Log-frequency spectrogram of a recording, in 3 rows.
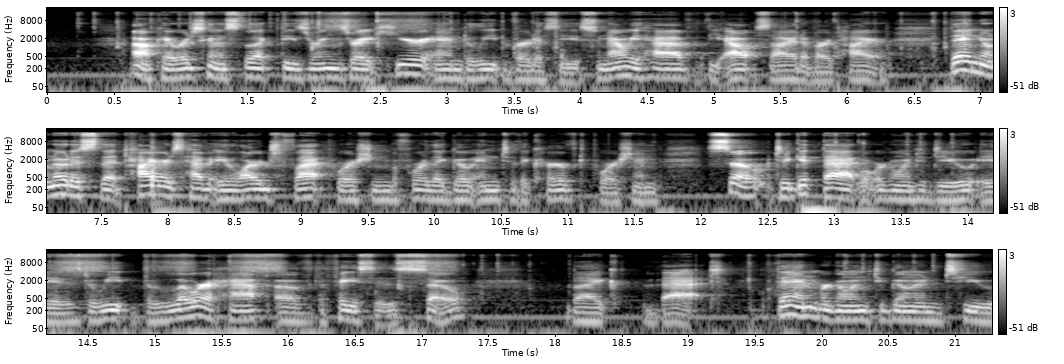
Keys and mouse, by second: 2.4 Delete, 3.4 Tab, 3.7 z, 5.5 KP_3, 5.8 Tab, 6.2 a, 6.6 a, 6.8 z, 13.1 ctrl+Tab, 13.6 ctrl+Tab, 13.8 b, 14.7 b, 15.5 b, 16.7 Delete, 19.5 Tab.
